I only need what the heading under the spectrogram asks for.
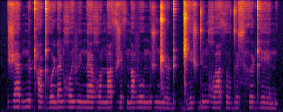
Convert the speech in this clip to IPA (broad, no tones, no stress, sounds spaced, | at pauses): ʒ æ b n y ʈʰ ɑ ɖʱ o ɳ ɽ æ ɳ ʁʷ i β y n æ ʁʷ ɑ ŋ ɑ θ ʒ e θ ŋ ɑ β o ŋ y ʒ ŋ͡ǁ ø ɖ | ɡ͡ǁ e ʒ d̪ y n ʁʷ ɑ θ o d̪ ø s h ɯ ɖʱ e n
